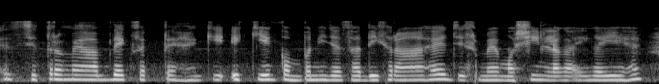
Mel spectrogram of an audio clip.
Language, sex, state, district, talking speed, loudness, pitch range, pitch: Hindi, female, Gujarat, Valsad, 180 wpm, -17 LUFS, 200-220 Hz, 205 Hz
